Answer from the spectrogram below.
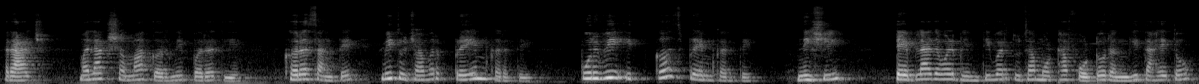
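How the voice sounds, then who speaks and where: Mellow-voiced woman reading a story, echoey room. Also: mid-range voice, a little slow. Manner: tender, pleading letter-style narration.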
